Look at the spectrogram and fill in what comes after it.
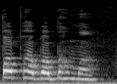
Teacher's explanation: प प ब भ म हा जो असतो तो पूर्ण ओष्ठ्यवर्ण असतो, त्यांचा जो उच्चार करताना तिथे पूर्णपणे ओठांचाच वापर होतो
